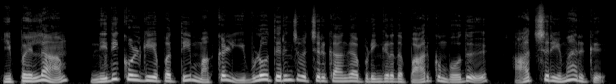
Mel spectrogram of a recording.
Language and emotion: Tamil, surprised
